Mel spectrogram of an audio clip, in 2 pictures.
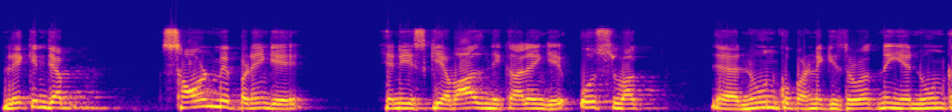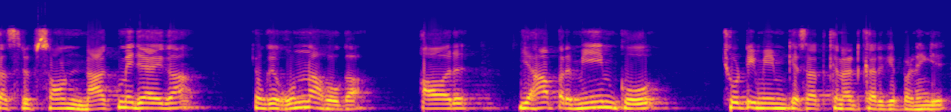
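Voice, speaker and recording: A man with a fairly high voice teaches recitation rules patiently, breaking each word into slow spelled-out syllables. The recording sounds dull and lo-fi. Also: darkish tone. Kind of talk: tajweed lesson.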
